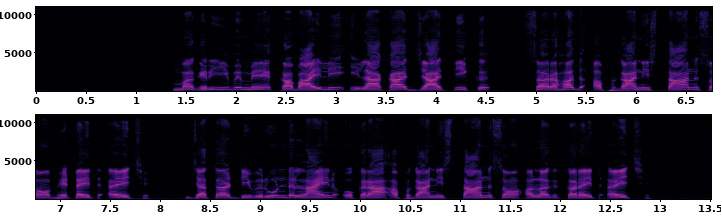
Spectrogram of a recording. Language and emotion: Maithili, neutral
